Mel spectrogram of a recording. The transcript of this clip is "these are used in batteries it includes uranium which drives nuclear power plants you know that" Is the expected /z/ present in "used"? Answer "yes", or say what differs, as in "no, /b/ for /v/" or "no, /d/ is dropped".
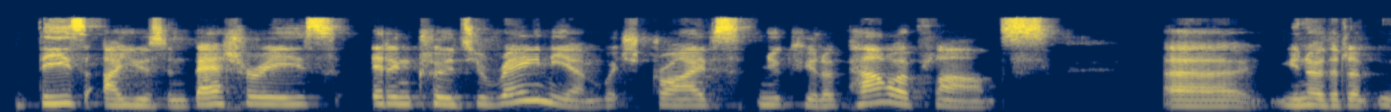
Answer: yes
